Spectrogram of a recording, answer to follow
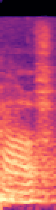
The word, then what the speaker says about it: cave: cob. And cheese, what? Cob. Cheese cove. It's What's the a thing. cheese cob? It's It's a a cheese cave. Okay. Cob. That's how you say it in French.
